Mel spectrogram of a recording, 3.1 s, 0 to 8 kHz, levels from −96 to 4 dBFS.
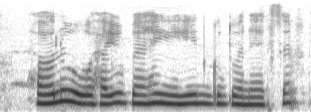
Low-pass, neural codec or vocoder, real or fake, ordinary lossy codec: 7.2 kHz; none; real; none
